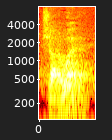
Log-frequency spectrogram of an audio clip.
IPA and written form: ˈʃʌt̬ əˈeɪ (shut away)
